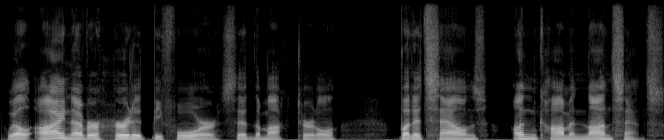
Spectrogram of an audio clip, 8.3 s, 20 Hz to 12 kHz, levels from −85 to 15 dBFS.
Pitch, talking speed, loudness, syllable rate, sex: 130 Hz, 110 wpm, -19 LUFS, 3.4 syllables/s, male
